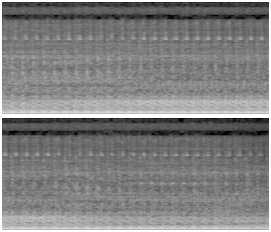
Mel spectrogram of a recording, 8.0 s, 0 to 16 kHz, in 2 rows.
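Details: 1996 350 Vortec V8 with carb and HEI in an 1989 Chevy 1500, idling: crisp, even ticking about three per second. New rod bearings did not change it; the owner suspects valves set too tight, lifters or cam, or possibly piston slap, none confirmed.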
